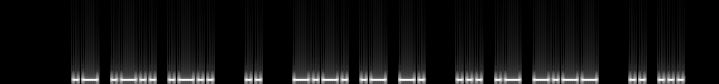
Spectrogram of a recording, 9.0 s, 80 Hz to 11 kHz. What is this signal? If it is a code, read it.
Morse code, heard as a keyed tone, about 20 wpm, 700 Hz. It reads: ALL I CAN SAY IS
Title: Sets of 5 Words Encore2 20wpm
